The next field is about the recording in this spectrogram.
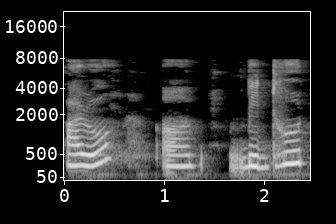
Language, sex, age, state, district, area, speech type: Assamese, female, 18-30, Assam, Biswanath, rural, spontaneous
